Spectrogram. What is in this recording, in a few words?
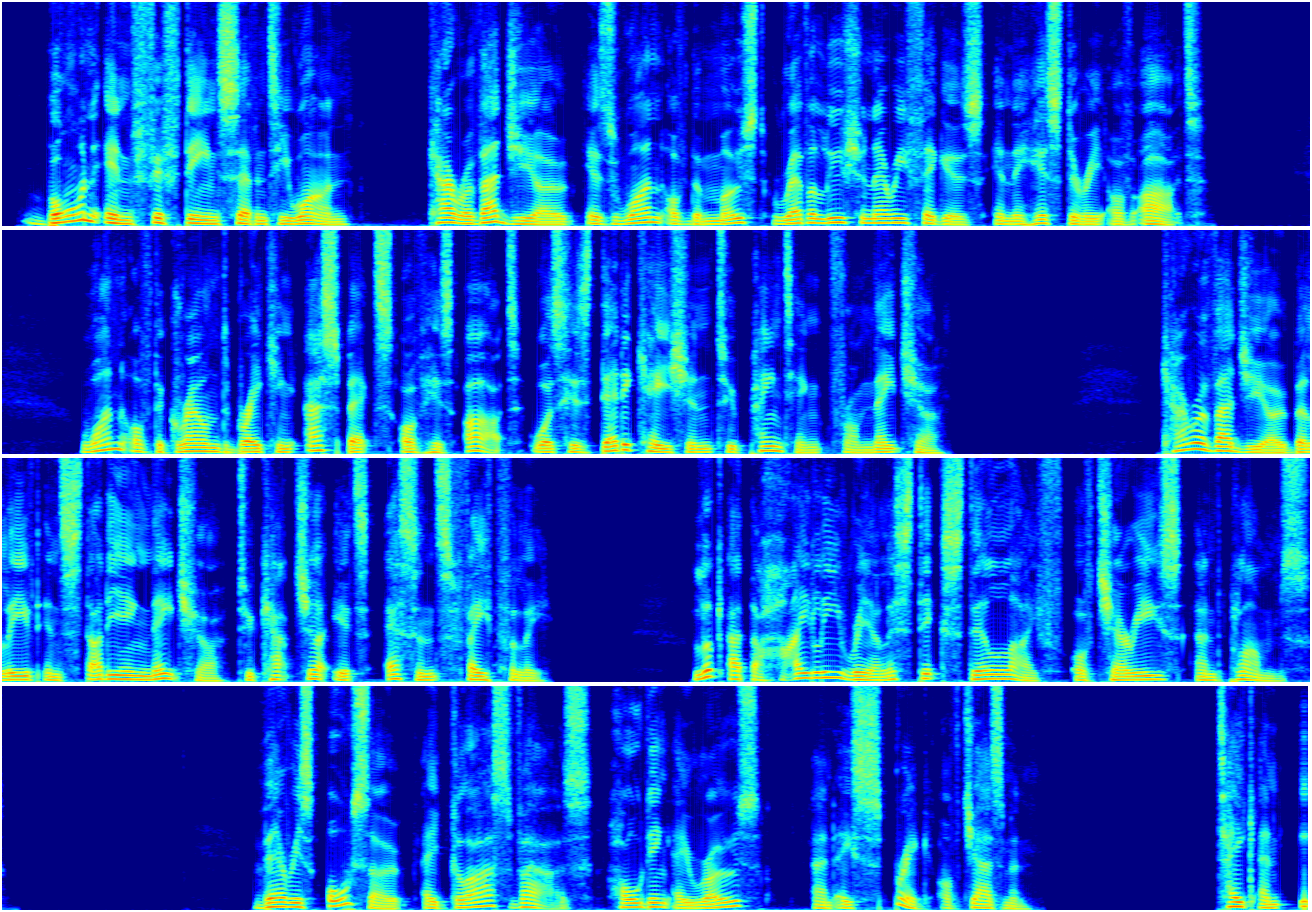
English, audio guide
